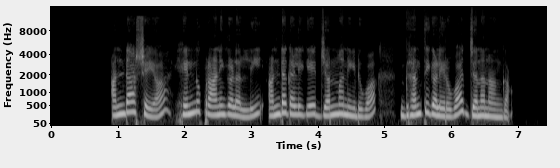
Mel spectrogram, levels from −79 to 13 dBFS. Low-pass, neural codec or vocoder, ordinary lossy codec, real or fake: 14.4 kHz; codec, 44.1 kHz, 7.8 kbps, Pupu-Codec; Opus, 24 kbps; fake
